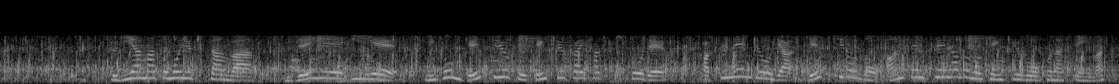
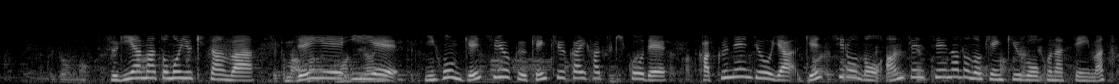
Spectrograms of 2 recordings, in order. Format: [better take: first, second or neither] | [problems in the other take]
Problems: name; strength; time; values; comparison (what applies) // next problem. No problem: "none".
second | background sound (Tambourine + Boiling); 4 dB below the speech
